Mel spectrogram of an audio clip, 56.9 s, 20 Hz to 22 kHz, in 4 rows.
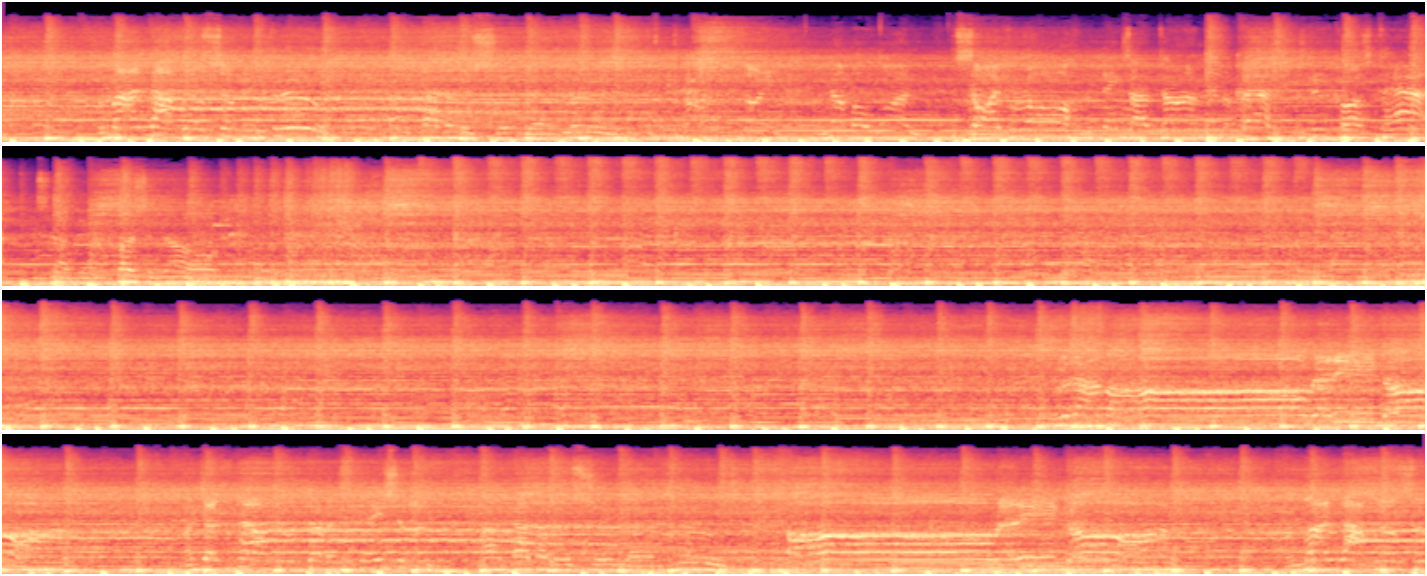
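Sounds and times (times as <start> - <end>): person singing: 0.0 - 6.5, 39.0 - 56.9
drum hits: 0.0 - 56.9
live rock band playing: 0.0 - 56.9.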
